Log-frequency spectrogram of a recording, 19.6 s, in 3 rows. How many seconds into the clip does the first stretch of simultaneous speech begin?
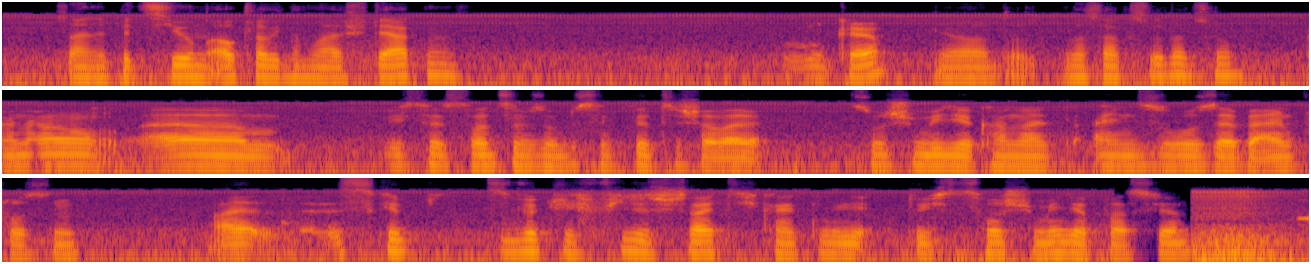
none

